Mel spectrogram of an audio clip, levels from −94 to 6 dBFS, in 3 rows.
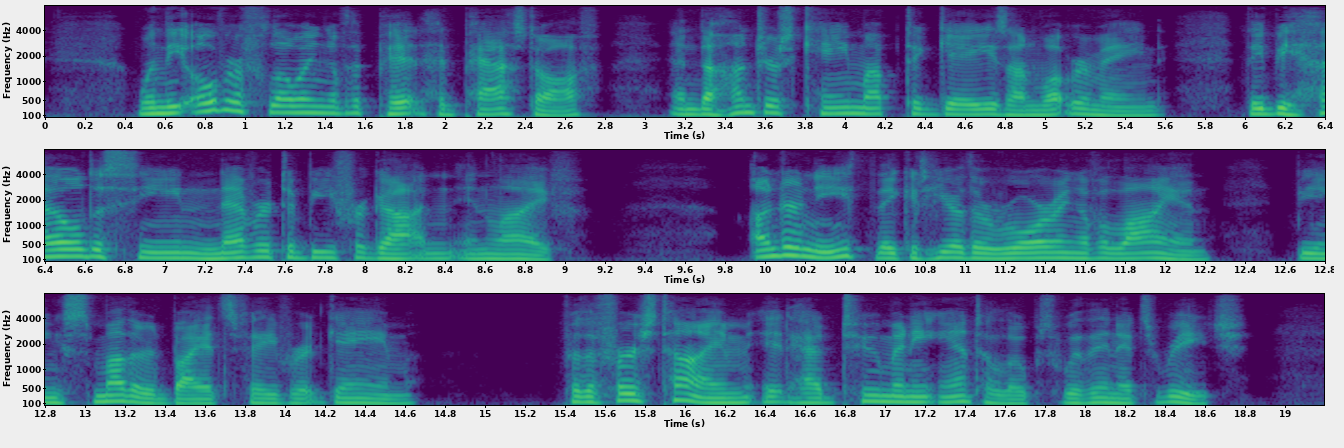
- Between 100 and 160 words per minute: No, average, 175 wpm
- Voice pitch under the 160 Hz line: Yes, medium, 140 Hz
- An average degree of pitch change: Yes, average, 3.7 semitones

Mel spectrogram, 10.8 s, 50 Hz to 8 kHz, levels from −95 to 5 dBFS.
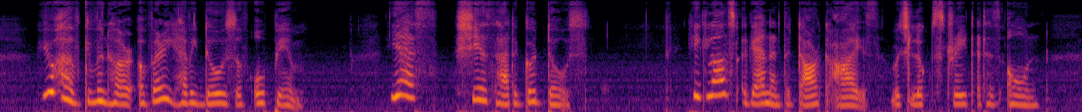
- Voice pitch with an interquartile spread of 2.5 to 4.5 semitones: No, average, 5.3 semitones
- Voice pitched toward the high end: Yes, high, 215 Hz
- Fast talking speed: No, average, 165 wpm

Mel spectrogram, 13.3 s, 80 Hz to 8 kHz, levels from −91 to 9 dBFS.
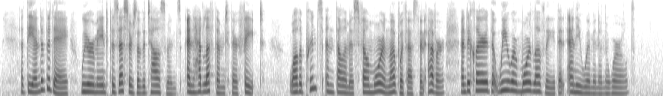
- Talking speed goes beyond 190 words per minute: Yes, fast, 205 wpm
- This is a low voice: No, high, 215 Hz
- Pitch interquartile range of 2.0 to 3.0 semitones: No, average, 4.1 semitones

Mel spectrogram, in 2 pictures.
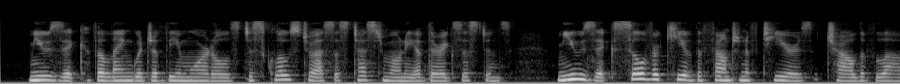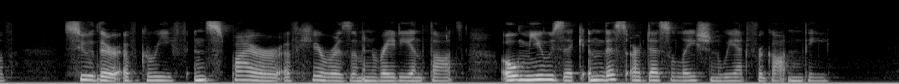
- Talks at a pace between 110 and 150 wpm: Yes, average, 140 wpm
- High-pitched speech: No, medium, 175 Hz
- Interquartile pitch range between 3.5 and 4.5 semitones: No, narrow, 2.6 semitones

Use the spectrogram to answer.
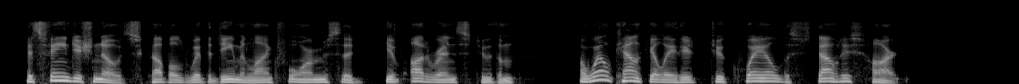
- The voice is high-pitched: No, low, 110 Hz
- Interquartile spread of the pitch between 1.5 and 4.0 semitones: No, average, 4.7 semitones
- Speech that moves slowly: Yes, slow, 130 wpm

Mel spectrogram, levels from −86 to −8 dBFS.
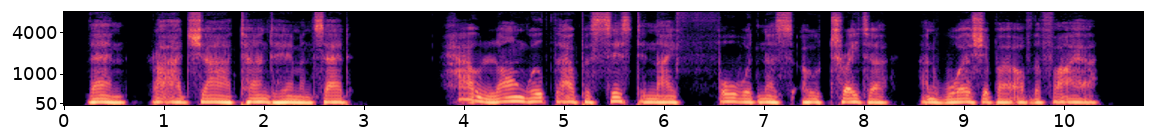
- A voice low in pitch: Yes, low, 100 Hz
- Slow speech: Yes, slow, 130 wpm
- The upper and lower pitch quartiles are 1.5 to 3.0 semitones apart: Yes, narrow, 2.4 semitones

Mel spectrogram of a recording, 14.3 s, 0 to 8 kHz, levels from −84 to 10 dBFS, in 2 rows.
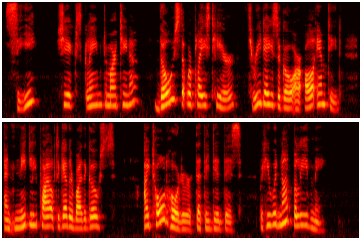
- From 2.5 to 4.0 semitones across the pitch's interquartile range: No, average, 5.1 semitones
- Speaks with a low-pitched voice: No, high, 215 Hz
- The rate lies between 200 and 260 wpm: No, average, 150 wpm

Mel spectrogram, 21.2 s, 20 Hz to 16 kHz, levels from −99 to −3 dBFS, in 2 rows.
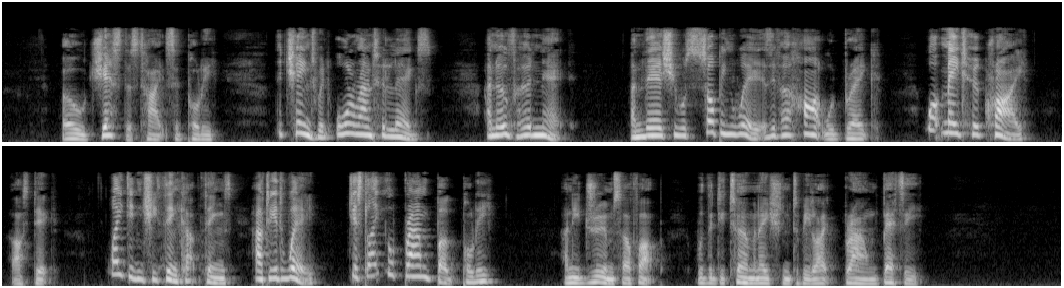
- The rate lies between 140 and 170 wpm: No, average, 180 wpm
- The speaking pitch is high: No, medium, 180 Hz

